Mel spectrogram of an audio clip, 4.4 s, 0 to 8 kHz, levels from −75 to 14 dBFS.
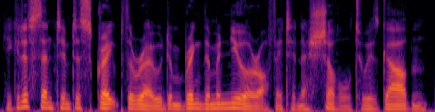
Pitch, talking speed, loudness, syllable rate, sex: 105 Hz, 290 wpm, -20 LUFS, 6.1 syllables/s, male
